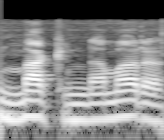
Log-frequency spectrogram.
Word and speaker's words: McNamara: A ver cómo pronunciamos el apellido. – Bueno, qué sé yo. No, pero... A ver, McNamara, ¿está bien McNamara? – Sí, a veces me preguntan si es japonés.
